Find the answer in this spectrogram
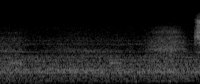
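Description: Steady low whir of a Diowave high-power therapy laser unit's cooling fan running during treatment. A short breath is heard near the end.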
